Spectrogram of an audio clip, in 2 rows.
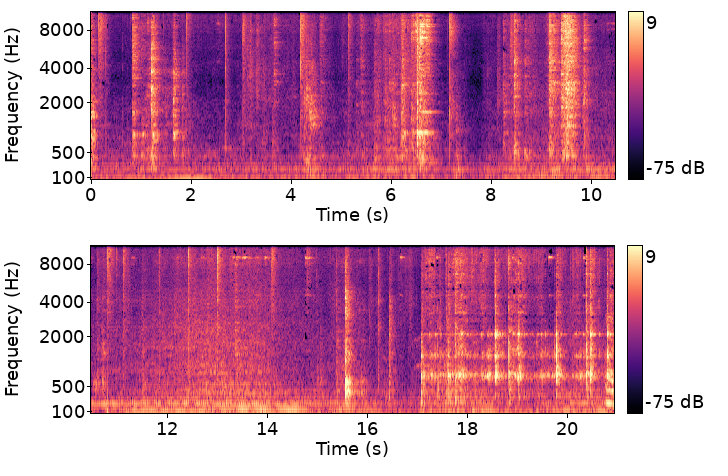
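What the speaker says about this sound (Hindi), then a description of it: "तो बादाम रोस्ट होने में थोड़ा 5 मिनट टाइम लगेगा।" Almonds roast in a pan while being stirred, with metal utensil scrapes and clinks against the cookware in irregular bursts, some sharp and loud, separated by quieter stretches.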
